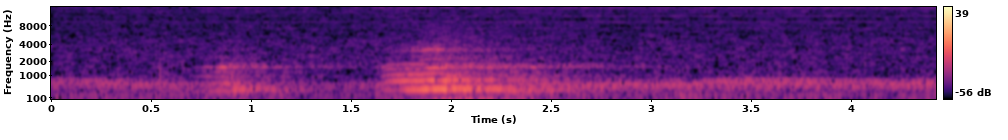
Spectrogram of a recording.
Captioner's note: woman moaning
